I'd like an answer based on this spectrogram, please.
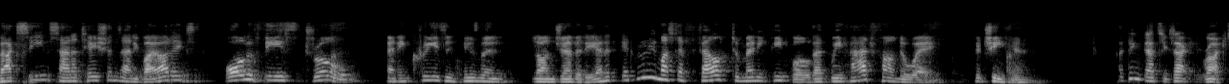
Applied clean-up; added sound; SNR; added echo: neural mask model DeepFilterNet 3.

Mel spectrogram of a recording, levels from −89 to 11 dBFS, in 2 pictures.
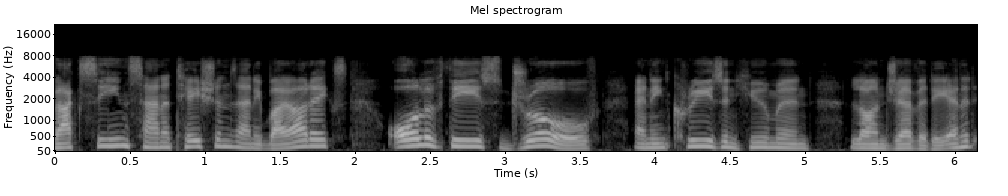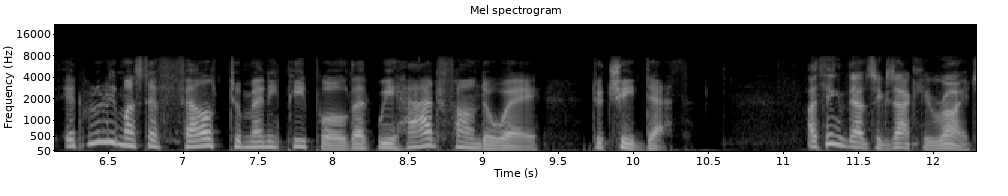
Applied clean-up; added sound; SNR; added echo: none; none; none; none.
